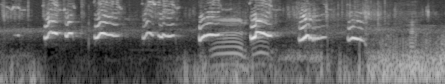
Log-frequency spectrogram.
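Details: Kangal dog showing aggression toward another dog: a series of tonal yelping, whining cries repeated about twice a second, some with rich harmonic stacks, ending in a rough noisy burst; a person's voice is faintly heard.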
